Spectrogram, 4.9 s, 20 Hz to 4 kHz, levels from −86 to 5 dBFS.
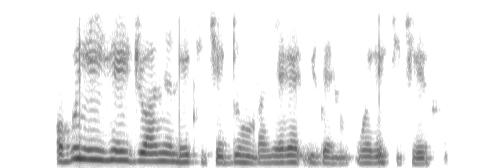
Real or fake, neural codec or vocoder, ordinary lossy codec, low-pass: fake; codec, 16 kHz, 8 kbps, FunCodec, trained on LibriTTS, 25 frames a second; none; 3.6 kHz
